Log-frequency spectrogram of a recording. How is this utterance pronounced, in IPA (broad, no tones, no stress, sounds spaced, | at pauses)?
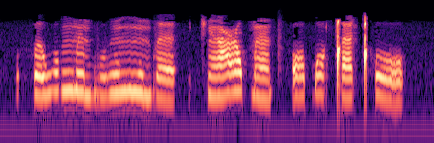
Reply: θ ə w o ŋ͡m ẽ b u ð ũ ŋ ũ b ɛ | t͡ʃ ɛ̃ ʕ ɔ ɓ ɛ̃ t͡sʼ ɔ ɓ ɔ ǃ æ ǃʰ o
